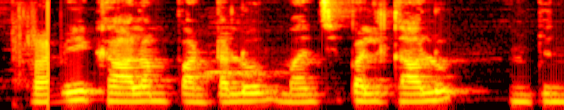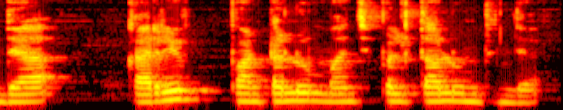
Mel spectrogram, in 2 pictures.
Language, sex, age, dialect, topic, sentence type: Telugu, male, 18-24, Central/Coastal, agriculture, question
